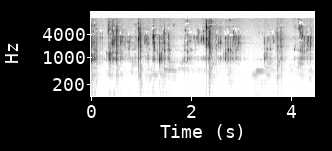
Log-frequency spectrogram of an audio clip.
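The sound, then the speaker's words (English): A pile of coins weighing 18.6 grams in total plopping into water one after another to measure their density, bright plinks and small splashes in an irregular burst, with a brief pause partway through. No one speaks. “if you could drop them in the water”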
